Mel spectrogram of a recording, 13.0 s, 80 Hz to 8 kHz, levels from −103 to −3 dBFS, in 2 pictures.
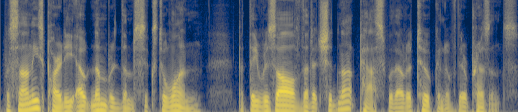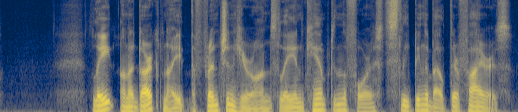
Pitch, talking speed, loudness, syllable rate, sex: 90 Hz, 180 wpm, -21 LUFS, 5.3 syllables/s, male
